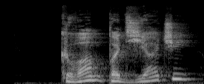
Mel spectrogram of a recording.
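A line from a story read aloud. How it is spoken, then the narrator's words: Surprised exclamation. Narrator (Russian): удивленно воскликнул морской поручик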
